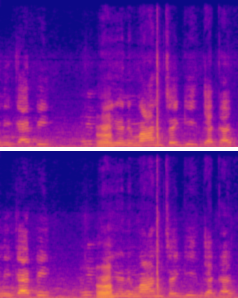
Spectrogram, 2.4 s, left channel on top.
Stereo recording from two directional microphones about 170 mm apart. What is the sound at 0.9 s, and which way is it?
Speech, 10° right (ahead or behind).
